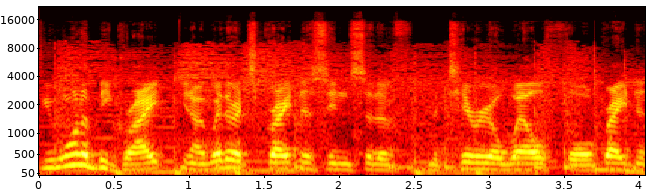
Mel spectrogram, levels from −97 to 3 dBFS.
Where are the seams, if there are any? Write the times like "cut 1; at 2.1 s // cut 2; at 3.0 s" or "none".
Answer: cut 1; at 0.9 s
